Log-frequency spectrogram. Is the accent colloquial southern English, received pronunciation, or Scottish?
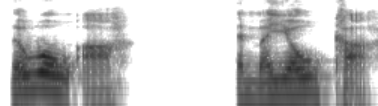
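Colloquial southern. Casual southern English with shifted vowels, silent R. "Colloquially, in the south of England, the vowels are a little bit different, but the R's are still silent"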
